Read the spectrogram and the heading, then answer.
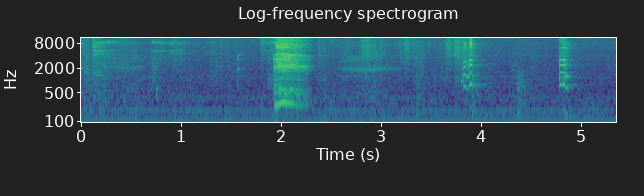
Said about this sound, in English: Sorry, our dogs are on another level today.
